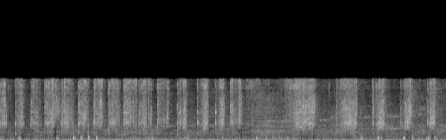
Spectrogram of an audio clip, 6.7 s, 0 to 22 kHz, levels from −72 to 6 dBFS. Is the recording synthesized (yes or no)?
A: no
